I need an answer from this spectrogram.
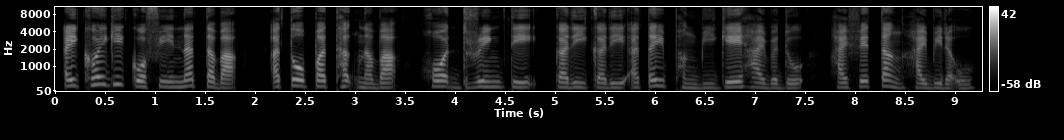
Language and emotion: Manipuri, neutral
